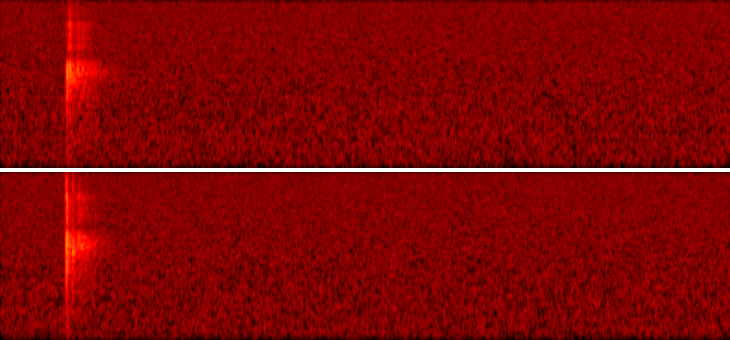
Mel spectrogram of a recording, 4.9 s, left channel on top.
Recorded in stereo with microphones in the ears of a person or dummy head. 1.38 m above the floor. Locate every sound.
0.4 s a finger snap: 75° right (ahead or behind), 2 m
